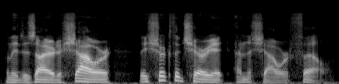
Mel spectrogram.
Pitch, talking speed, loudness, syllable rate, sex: 105 Hz, 230 wpm, -20 LUFS, 6.1 syllables/s, male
